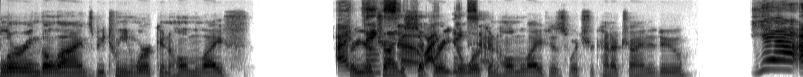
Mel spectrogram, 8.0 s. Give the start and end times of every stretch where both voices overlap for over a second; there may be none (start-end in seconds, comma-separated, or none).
3.5-4.9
